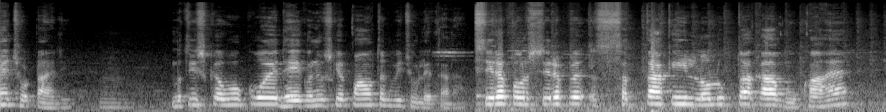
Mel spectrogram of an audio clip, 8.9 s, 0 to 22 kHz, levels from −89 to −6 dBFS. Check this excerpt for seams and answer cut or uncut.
cut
